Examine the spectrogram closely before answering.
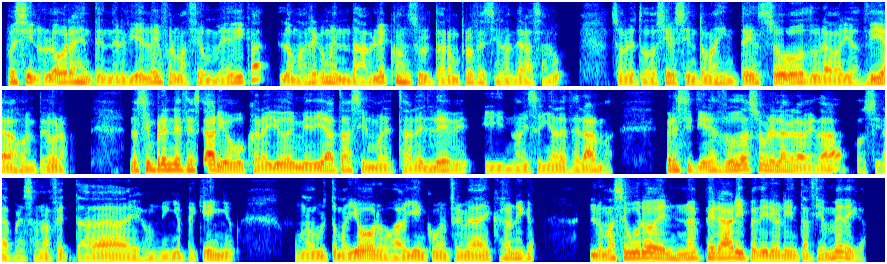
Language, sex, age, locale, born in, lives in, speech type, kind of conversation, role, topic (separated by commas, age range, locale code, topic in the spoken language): Spanish, male, 20-24, es-ES, Spain, Spain, read, expert-assistant, expert, ¿Cómo saber si la información médica en internet es confiable?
